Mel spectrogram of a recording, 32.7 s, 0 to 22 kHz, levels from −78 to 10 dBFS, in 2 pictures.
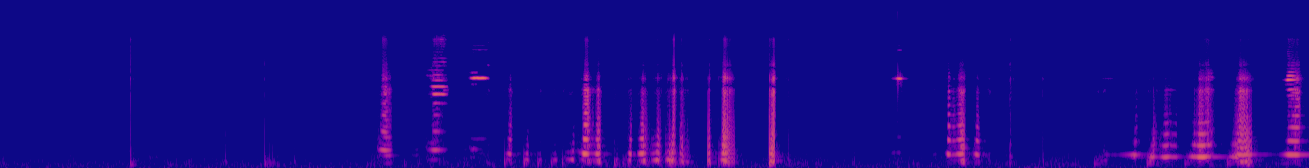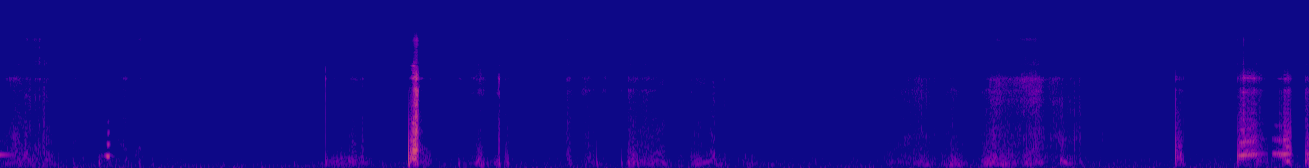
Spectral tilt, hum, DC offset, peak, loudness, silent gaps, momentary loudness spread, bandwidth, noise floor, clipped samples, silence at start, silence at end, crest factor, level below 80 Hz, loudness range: -4 dB/octave; none; under 0.1%; -8 dBFS; -33 LUFS; none; 25 LU; 16 kHz; -76 dBFS; under 0.1%; 1.65 s; 0 s; 32 dB; -74 dBFS; 25 LU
